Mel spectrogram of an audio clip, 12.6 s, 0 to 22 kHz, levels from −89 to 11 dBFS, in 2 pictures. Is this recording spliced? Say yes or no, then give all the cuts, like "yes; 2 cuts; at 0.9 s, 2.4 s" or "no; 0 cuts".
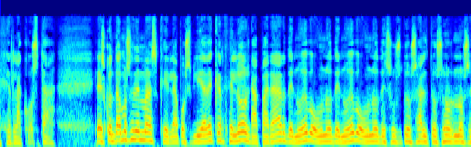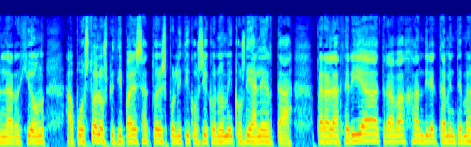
yes; 3 cuts; at 3.4 s, 4.4 s, 9.5 s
